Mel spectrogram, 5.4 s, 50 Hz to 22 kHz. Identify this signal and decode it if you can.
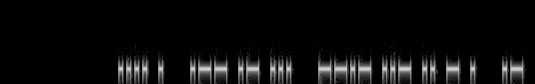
Morse code, heard as a keyed tone, about 30 wpm, 700 Hz. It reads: HE WAS QUITE A
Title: Sentences from Top 1000 Words - Review Part 3 - 30wpm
